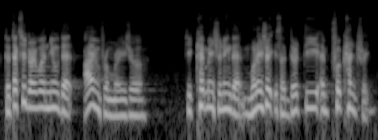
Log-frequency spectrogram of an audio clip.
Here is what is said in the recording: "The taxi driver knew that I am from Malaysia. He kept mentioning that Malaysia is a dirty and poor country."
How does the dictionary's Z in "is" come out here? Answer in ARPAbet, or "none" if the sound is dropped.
S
